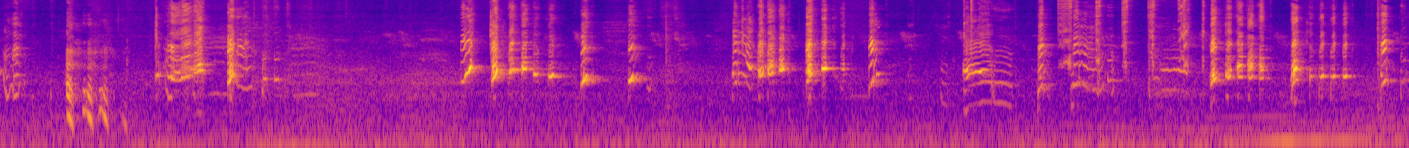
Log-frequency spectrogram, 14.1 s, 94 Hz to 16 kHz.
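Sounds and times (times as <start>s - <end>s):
small dog yelping: 0.0s - 0.4s, 1.5s - 3.2s, 4.6s - 6.7s, 7.3s - 14.0s.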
